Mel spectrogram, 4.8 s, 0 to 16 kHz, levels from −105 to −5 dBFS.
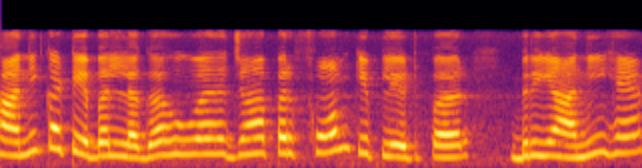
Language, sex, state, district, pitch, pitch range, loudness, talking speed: Hindi, female, Uttarakhand, Uttarkashi, 310 Hz, 275-345 Hz, -15 LUFS, 175 wpm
